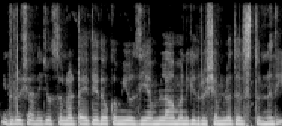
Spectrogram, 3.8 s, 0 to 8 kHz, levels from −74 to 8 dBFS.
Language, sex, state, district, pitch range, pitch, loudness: Telugu, female, Andhra Pradesh, Chittoor, 190-200 Hz, 195 Hz, -11 LUFS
